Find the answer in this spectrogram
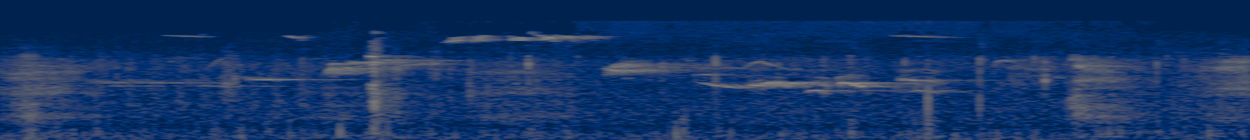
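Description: Quiet woodland background of small birds chirping and calling, with a few sharp clicks scattered through it.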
